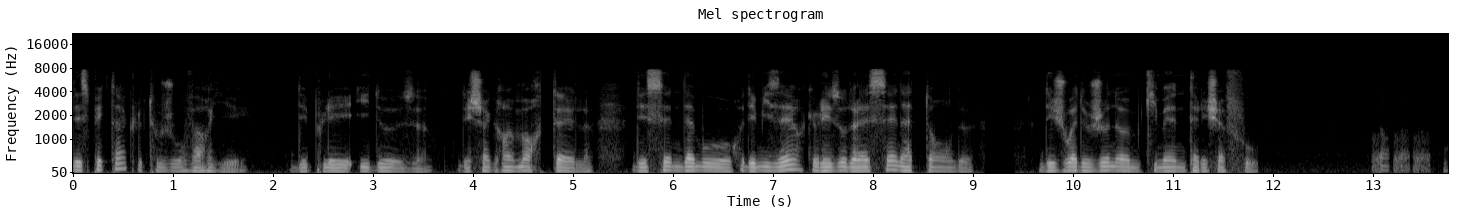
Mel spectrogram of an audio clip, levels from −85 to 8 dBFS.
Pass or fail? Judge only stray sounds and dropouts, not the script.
fail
